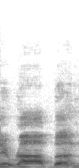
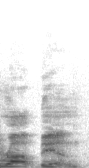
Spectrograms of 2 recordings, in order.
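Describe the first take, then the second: First: The second vowel is reduced to a schwa. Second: The second vowel is a full vowel. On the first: The speaker calls it right. "we say robin. This is actually a schwa sound" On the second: The speaker calls it wrong. "we don't say robin"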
